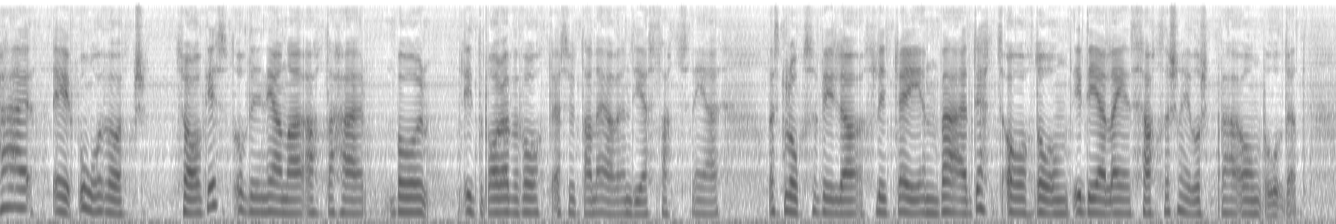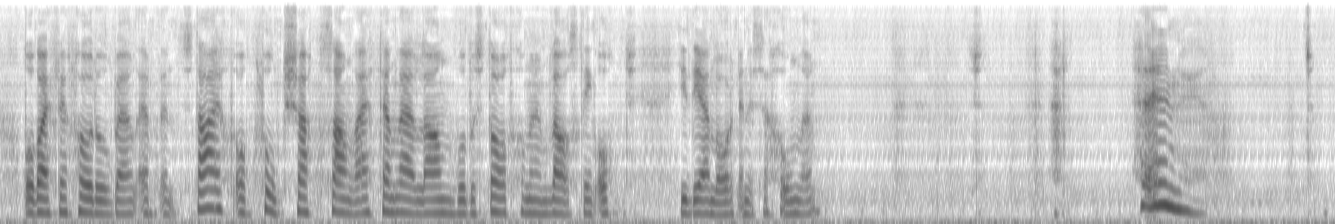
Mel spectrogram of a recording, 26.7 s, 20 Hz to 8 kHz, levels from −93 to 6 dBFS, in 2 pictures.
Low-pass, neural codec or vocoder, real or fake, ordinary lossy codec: 7.2 kHz; autoencoder, 22.05 kHz, a latent of 192 numbers a frame, VITS, trained on many speakers; fake; none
